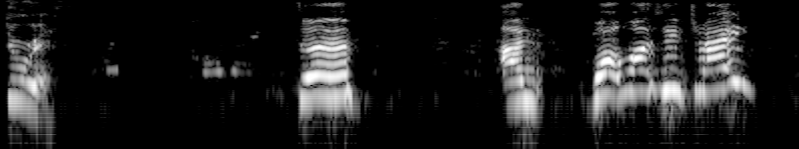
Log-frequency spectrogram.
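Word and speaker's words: Dourif: It's actually pronounced Durith.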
